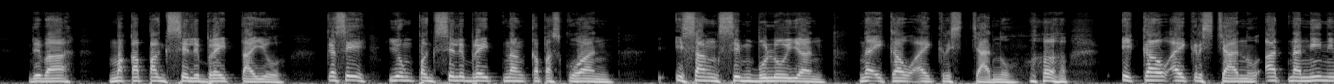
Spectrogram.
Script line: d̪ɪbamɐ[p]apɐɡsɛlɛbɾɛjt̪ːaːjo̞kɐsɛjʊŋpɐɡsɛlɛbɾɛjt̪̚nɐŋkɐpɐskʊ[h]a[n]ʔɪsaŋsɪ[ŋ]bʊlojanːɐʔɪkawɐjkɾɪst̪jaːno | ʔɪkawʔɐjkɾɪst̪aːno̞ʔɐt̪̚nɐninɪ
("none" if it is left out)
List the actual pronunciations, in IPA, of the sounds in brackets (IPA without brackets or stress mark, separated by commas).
k, h, n, m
